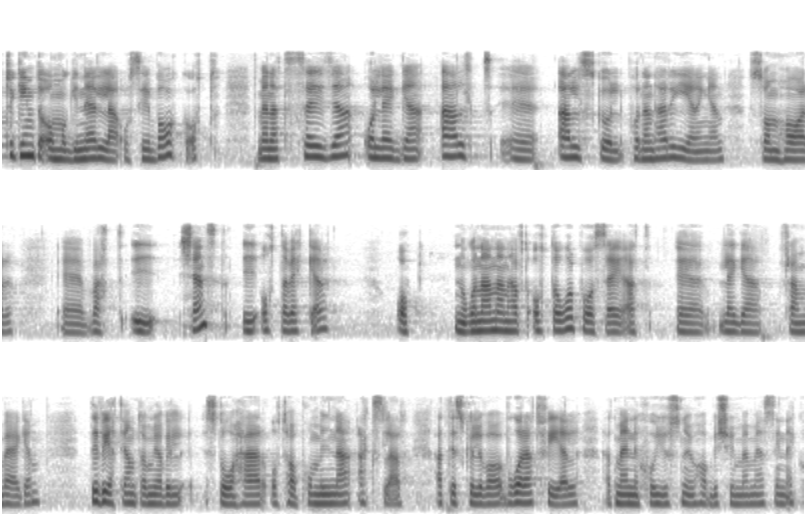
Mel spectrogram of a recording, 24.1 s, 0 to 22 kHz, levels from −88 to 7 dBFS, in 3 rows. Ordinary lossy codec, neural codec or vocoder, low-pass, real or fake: none; none; 7.2 kHz; real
